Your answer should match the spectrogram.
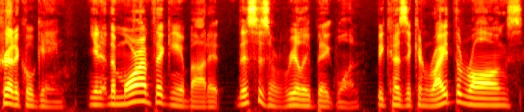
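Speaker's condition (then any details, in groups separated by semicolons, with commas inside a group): No condition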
